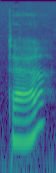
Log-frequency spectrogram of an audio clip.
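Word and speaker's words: تاج: Taj, taj, taj. Okay, notice how the fatha produces the ah sound, and again the alif produces the ah sound, so it's a long ah, it's a long a sound.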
